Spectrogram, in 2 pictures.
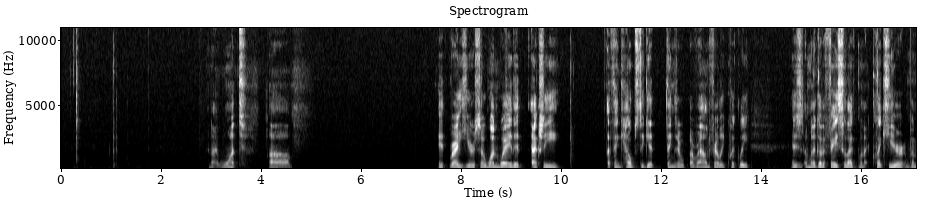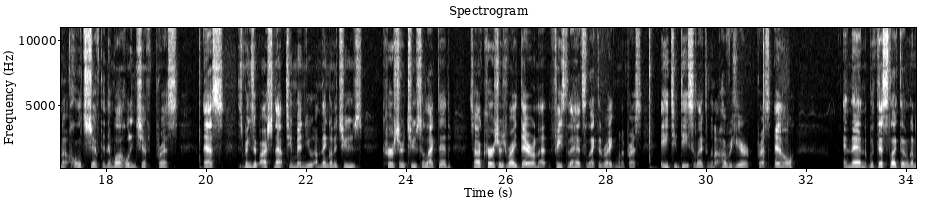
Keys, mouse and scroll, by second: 0.3 shift+middle click, 1.1 shift+middle click, 1.3 scroll up 1, 8.9 middle click, 10.2 middle click, 15.0 click, 16.3 click, 19.8 s, 23.7 click, 28.9 a, 31.2 l.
